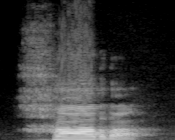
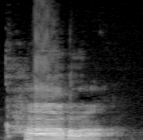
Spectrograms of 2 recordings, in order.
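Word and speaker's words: χαρά: Chara. Okay, you can say kara or chara.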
